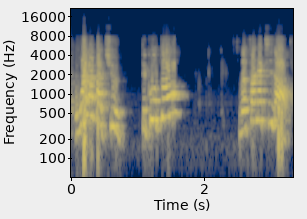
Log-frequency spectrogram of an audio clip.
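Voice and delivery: put-on play-scold the kid who caused it; angry scolding. Mum blames son Mathieu for the car accident, scolding. Mother scolding child after crash.

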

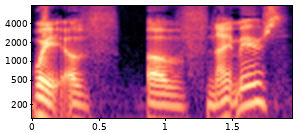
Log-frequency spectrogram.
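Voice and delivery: ordinary talk

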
